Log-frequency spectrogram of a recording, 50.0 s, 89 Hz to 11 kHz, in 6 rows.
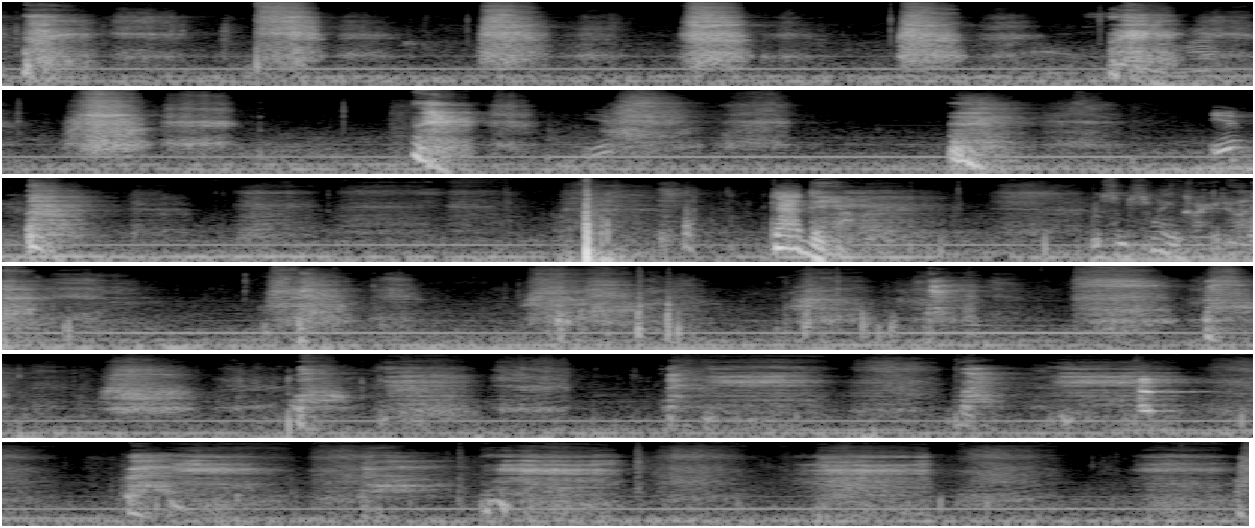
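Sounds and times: man breathing hard: 0.0 - 10.0, 11.0 - 13.8, 14.6 - 16.0, 16.6 - 21.4, 22.2 - 24.0, 24.9 - 50.0
steady low hum: 0.0 - 50.0.

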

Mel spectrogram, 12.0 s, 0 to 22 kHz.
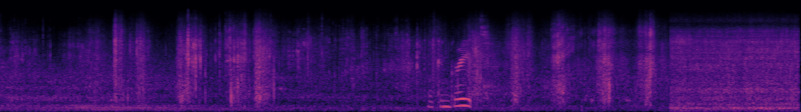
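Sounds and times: plants and soil crunching and rustling: 0.0 - 10.1.

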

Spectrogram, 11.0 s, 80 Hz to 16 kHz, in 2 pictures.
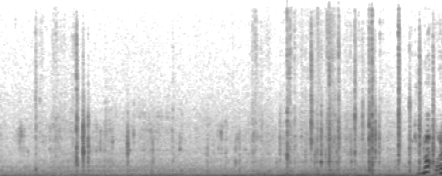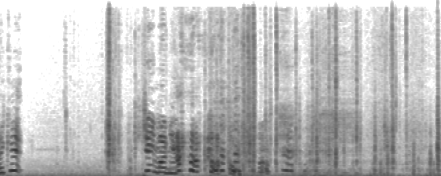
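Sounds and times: low rumble inside a car: 0.0 - 11.0
hard candy being chewed: 0.3 - 5.3.

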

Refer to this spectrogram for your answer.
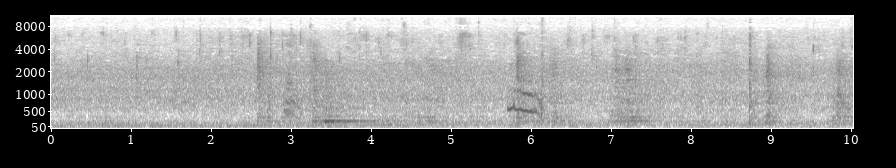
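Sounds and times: cats chewing clicks: 0.0 - 10.0
cat low drawn-out call: 5.6 - 6.3.

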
